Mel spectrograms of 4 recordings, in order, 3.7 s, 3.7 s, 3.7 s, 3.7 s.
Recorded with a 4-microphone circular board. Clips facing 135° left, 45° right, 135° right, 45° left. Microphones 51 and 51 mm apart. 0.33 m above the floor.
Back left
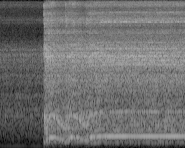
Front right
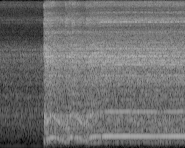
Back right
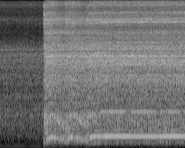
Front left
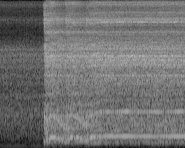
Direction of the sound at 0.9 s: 145° right.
